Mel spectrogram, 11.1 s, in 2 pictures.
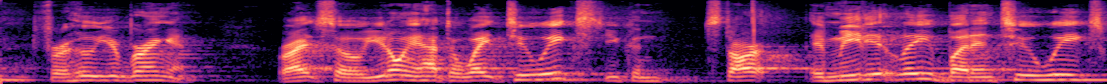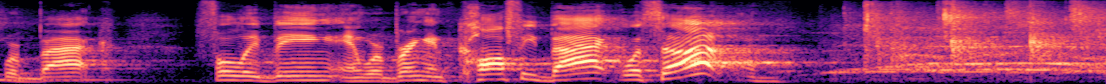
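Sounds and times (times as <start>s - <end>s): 
speech: 0.2s - 9.9s
audience clapping: 9.6s - 11.0s.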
